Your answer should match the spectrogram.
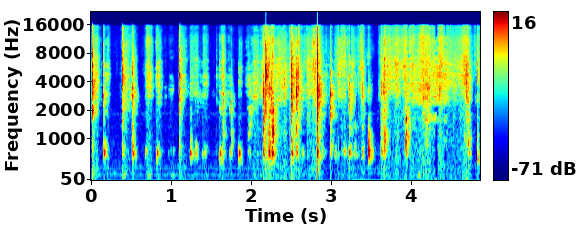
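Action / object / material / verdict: tap / plastic game controller / plastic / none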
